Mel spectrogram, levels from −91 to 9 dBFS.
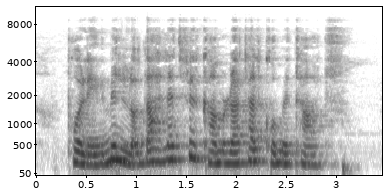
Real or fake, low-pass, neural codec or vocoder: real; 9.9 kHz; none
